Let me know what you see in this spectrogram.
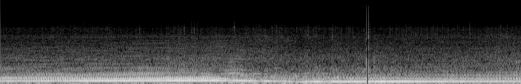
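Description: Stock 1.0-litre MPI four-cylinder engine of a VW Lupo heard from inside the cabin under hard acceleration. Its note climbs slowly, then drops at an upshift about two and a half seconds in and carries on steadily. This is a slow run in the unmodified car, which needed about 29 seconds to reach 100 km/h.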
